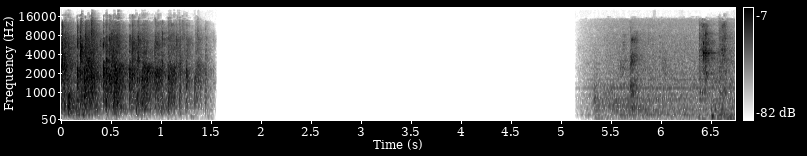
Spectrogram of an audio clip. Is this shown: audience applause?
yes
